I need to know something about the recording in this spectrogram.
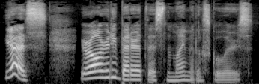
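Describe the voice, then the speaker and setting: A woman voicing an eager, friendly human male science teacher, animated and encouraging, in a fan fiction audio reading. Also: medium pitch, normal speed, vocal fry, no room sound, clean studio sound. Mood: eager, explaining. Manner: animated, encouraging classroom delivery.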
